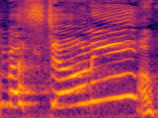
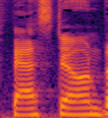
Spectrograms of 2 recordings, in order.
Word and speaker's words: Bastone: Tough Tony Bastoni? – Okay, I'm pretty sure the last E is silent and it's Bastone, but I like Tough Tony Bastoni.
